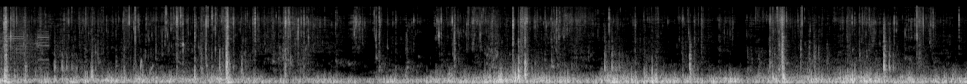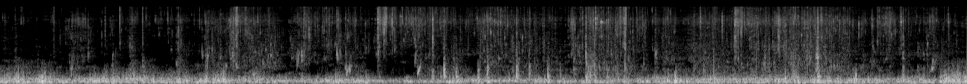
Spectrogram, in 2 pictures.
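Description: Wind buffeting the microphone and waves washing around a small outrigger fishing boat on choppy sea, a steady low rumble, with scattered short knocks and clicks.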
